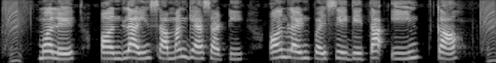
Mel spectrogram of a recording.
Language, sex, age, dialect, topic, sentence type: Marathi, female, 18-24, Varhadi, banking, question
